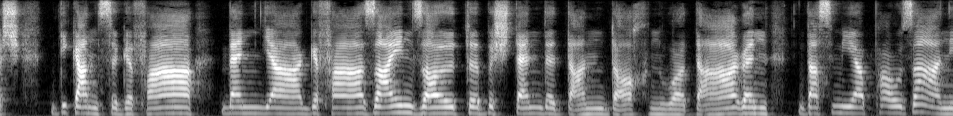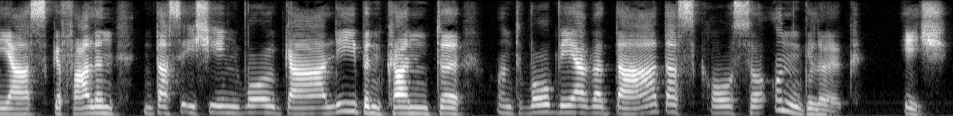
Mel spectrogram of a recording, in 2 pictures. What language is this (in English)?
German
